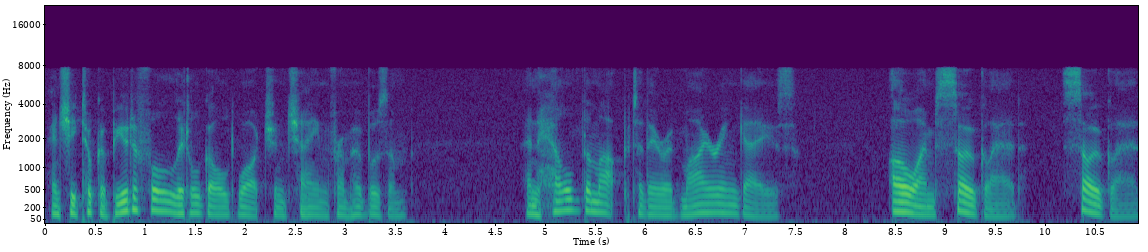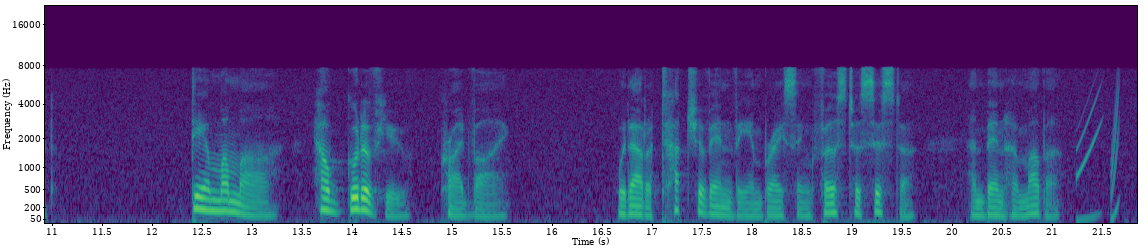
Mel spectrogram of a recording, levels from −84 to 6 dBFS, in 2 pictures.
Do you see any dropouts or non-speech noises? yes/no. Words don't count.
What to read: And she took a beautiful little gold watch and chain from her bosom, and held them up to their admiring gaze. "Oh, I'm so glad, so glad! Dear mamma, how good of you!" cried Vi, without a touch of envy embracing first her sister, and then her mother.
yes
